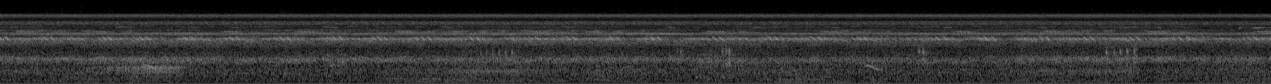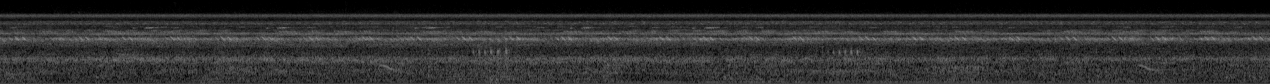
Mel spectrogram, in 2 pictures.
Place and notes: Wan Tsai South Campsite at midnight, Hong Kong, Sai Kung, 西貢 - Wan Tsai South Campsite at midnight
The campsite is located on Wan Tsai Peninsula in the Sai Kung West Country Park (Wan Tsai Extension), next to the Long Harbour (Tai Tan Hoi). You can feel the birds and insect orchestra at 4 a.m. alongside with some snoring of campers in the recording.
營地位於西頁西郊野公園灣仔擴建部分內的灣仔半島，鄰近大灘海。你可以聽到深夜四時的昆蟲雀鳥交響樂，加入一些營友的鼻鼾聲。
#Night, #Cricket, #Campsite, #Snoring, #Bird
